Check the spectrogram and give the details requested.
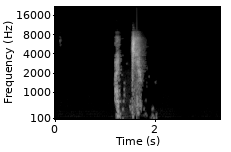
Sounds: Sneeze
